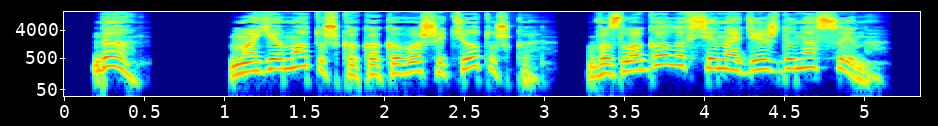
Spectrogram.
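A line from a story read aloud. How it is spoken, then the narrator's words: Plain. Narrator (Russian): сказала я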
